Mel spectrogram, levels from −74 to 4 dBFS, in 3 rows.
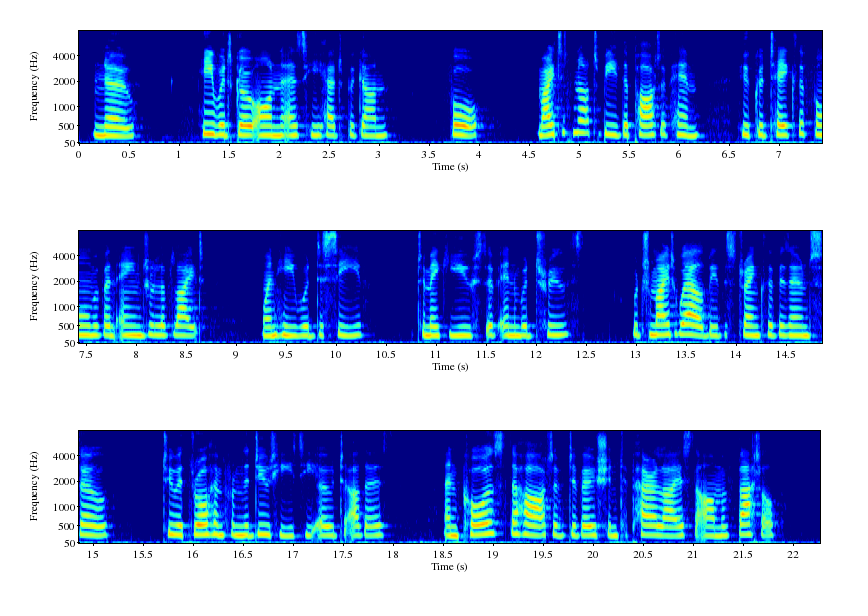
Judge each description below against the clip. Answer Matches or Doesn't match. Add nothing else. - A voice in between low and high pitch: Doesn't match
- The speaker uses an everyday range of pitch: Doesn't match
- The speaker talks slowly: Doesn't match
